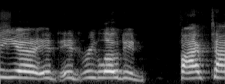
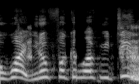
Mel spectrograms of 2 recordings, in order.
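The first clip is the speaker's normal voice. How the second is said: Scotty impression; 3 semitones higher than usual. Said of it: "would talk like Scotty".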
